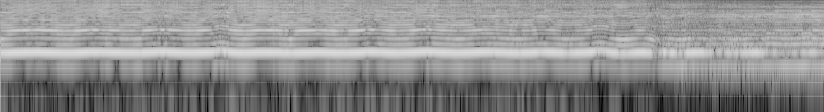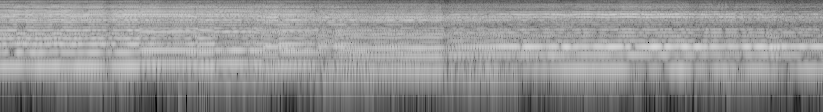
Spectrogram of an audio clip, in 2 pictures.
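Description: Dakla devotional folk music with no singing: a violin holds one long, wavering note over a harmonium drone for about three seconds, then plays a moving melody with the harmonium.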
